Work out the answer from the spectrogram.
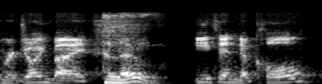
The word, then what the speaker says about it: Nicolle: joined by hello ethan nicole pronounced like the girl's name um and uh ethan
